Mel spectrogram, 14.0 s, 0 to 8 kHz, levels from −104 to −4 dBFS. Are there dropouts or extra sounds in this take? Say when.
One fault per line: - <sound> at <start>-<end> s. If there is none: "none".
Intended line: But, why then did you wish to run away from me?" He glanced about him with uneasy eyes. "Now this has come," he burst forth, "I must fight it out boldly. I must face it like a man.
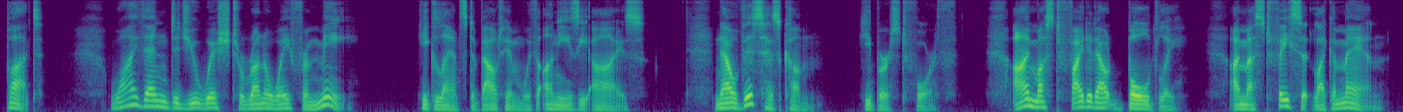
none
